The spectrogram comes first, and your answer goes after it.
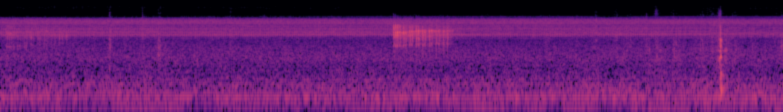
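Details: Summer cicada chorus as a continuous high shrill buzz. Just before the midpoint, a brief pulsed burst of rapid ticks rises above it, and a single sharp click comes near the end.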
